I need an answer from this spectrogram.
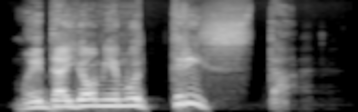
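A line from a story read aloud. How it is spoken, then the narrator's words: Exclamation. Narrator (Russian): воскликнул Фрид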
